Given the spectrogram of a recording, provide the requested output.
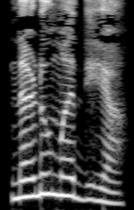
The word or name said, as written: ನಡುಮಧ್ಯೆ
